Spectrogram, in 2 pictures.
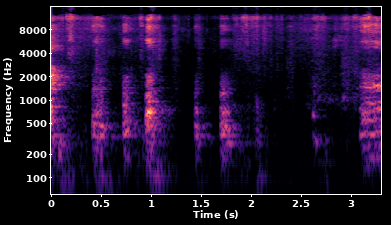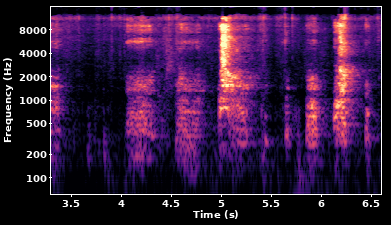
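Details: Three-week-old Border Collie puppies indoors, giving short whimpers, grunts and squeaky yelps in irregular bursts, several overlapping, with a few higher squeals near the end.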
